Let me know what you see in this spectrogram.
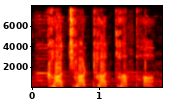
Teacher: ক, চ, ট, ত প দ্বিতীয় ভাগে রয়েছেগুলো। এগুলো একটু ছেড়ে দিয়ে এবং শ্বাসটাকে বাহিরে বের করে উচ্চারণ করতে হবে।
